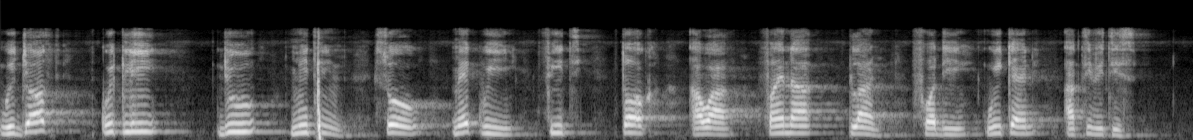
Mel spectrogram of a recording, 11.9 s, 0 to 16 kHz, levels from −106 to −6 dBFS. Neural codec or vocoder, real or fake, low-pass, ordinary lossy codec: codec, 16 kHz, 16 kbps, FreqCodec, smaller model; fake; 7.2 kHz; none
